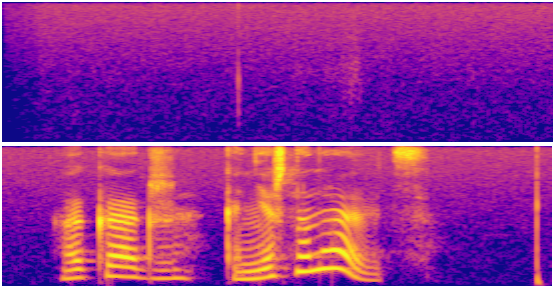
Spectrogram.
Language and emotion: Russian, positive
